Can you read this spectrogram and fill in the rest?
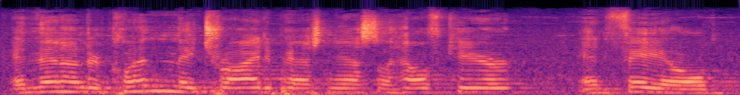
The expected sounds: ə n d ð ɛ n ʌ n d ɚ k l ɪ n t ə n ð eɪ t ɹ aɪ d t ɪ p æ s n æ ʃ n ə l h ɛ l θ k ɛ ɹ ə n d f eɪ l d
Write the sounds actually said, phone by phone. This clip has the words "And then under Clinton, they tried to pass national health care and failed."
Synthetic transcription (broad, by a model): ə n ð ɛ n ʌ n d ɚ k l ɪ n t n ð eɪ t ɹ aɪ d t ɪ p æ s n æ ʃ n l h ɛ l θ k ɛ ɹ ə n f eɪ l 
